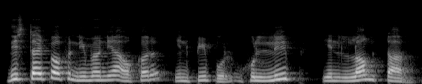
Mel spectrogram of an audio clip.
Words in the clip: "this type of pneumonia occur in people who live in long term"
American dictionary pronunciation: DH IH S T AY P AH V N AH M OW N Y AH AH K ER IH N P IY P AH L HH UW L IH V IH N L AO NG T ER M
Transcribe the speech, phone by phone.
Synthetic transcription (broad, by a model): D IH S T AY P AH P N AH M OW N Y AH AH K ER IH N P IY P AH L HH UW L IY P IH N L AO NG T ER M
